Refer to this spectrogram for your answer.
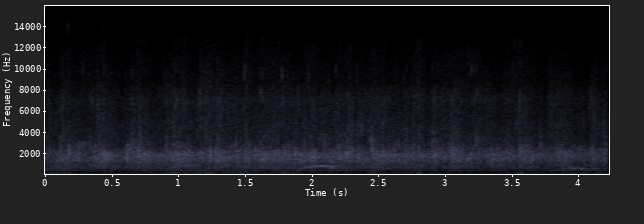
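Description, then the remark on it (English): An audience claps their hands in a steady, dense wash of applause that holds at an even loudness for several seconds, with no voices standing out. “Clap your hands, people.”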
